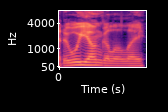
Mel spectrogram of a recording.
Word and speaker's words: Uiagalelei: Prior to that, though, I think you look at the young quarterback, DJ Uiagalelei, and I've just learned how to pronounce that, so I'm going to say it every opportunity I get, Uiagalelei.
